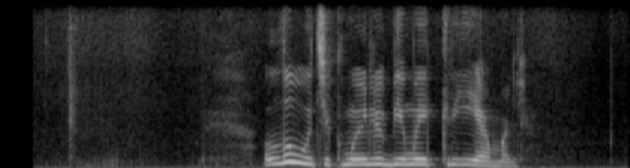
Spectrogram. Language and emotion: Russian, positive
